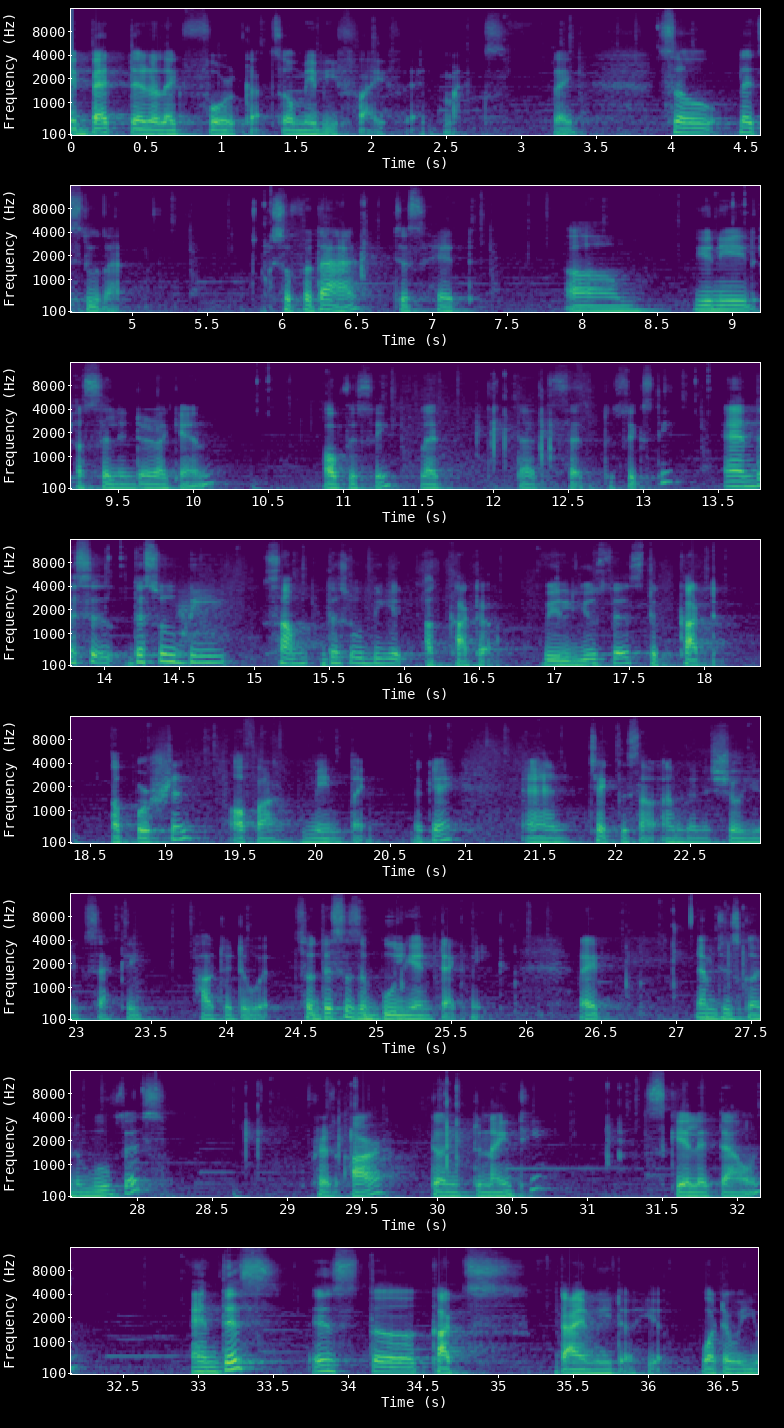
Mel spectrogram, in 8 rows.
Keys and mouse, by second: 3.9 click, 6.3 shift+a, 10.4-12.3 drag, 13.3 click, 25.5 alt+middle click, 26.7 shift+middle click, 27.3 g, 28.7 r.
